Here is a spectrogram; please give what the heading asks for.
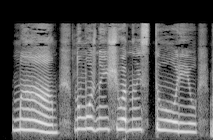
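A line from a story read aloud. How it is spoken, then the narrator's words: Pleading. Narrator (Russian): взмолилась Мари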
